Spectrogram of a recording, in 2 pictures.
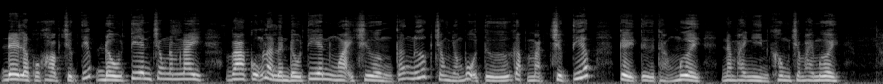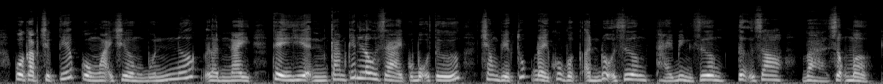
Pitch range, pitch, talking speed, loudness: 180-230 Hz, 195 Hz, 245 wpm, -19 LUFS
